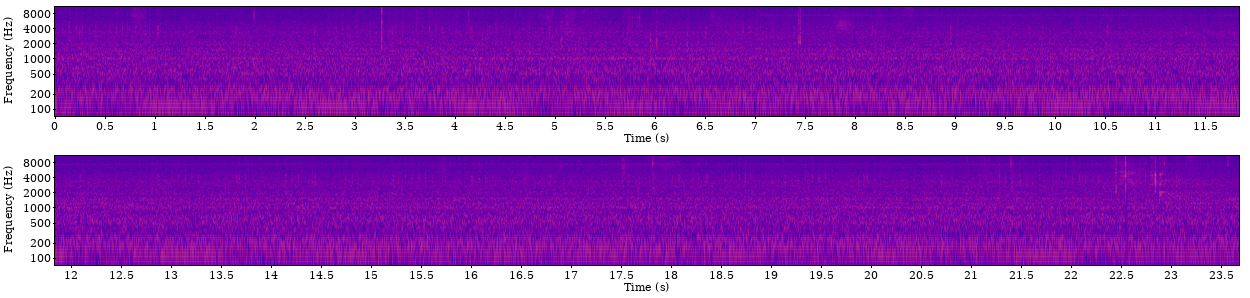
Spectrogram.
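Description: A steady low hum over a constant hiss, its lowest part wavering every second or two.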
